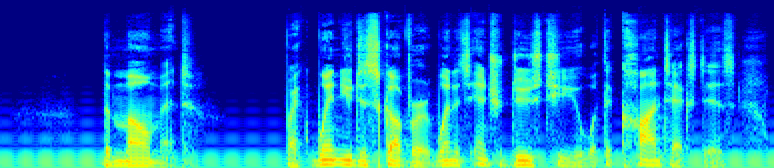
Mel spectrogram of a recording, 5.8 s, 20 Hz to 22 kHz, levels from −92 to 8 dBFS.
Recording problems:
electrical hum; faint; throughout; 60 Hz, 25 dB below the speech

